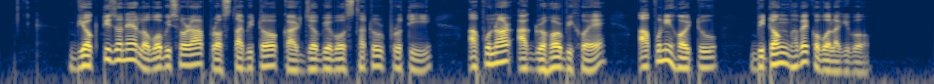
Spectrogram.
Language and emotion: Assamese, neutral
